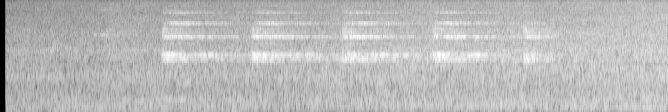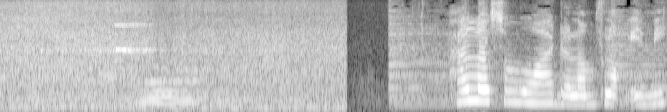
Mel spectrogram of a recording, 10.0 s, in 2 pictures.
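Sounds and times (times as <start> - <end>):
locomotive engine rumble: 0.1 - 7.6.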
